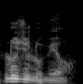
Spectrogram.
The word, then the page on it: luju-lumyo: Apatani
